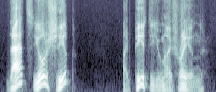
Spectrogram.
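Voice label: Portuguese male, voice; Pirates Of The Caribbean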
